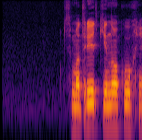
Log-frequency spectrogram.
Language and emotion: Russian, neutral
